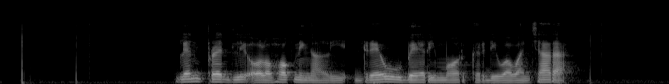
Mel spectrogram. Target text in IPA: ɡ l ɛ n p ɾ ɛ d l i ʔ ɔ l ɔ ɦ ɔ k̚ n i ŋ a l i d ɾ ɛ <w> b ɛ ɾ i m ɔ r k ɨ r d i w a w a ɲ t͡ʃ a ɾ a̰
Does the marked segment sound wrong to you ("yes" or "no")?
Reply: yes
